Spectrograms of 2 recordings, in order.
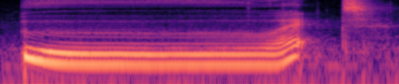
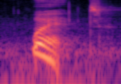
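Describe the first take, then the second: First: It starts with a drawn-out oo vowel. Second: It starts with a quick normal w.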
